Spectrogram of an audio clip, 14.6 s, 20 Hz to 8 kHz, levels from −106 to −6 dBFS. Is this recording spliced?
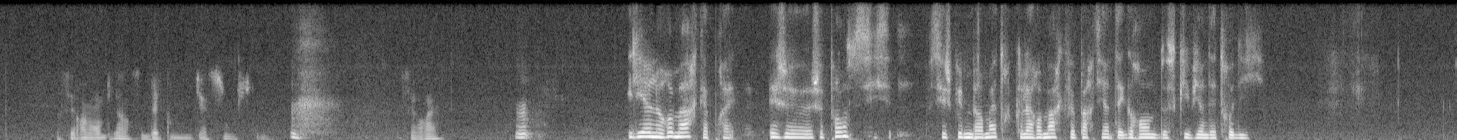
no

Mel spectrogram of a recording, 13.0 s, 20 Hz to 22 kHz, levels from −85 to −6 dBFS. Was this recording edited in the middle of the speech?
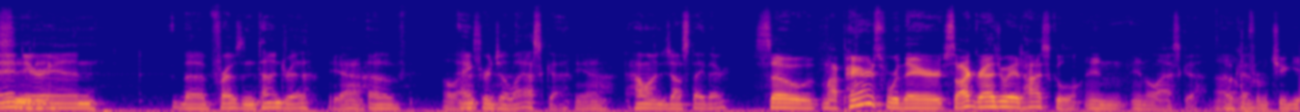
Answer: no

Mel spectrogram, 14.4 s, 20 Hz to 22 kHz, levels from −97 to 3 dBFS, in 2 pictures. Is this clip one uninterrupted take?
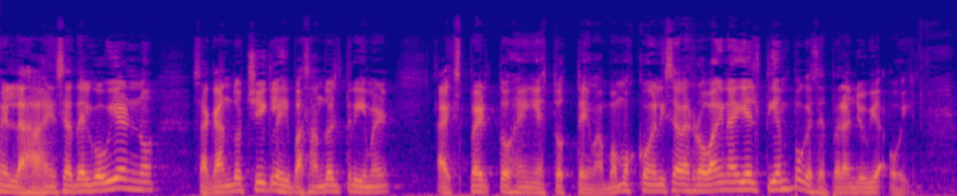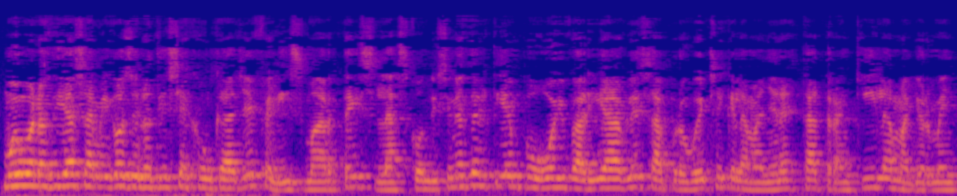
yes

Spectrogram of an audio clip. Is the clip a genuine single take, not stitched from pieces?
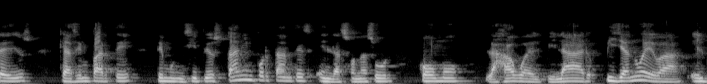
no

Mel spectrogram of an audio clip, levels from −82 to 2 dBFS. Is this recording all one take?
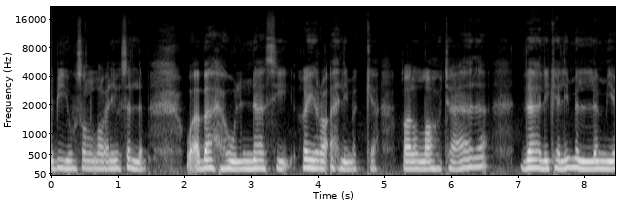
yes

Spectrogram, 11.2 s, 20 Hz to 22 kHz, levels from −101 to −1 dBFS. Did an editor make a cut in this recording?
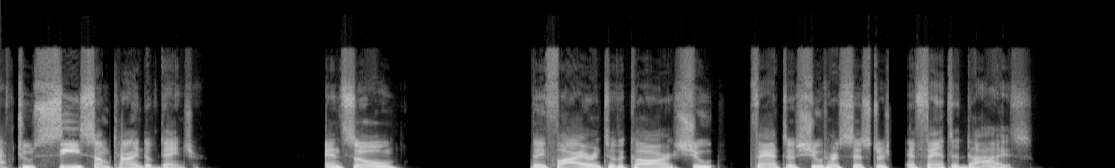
yes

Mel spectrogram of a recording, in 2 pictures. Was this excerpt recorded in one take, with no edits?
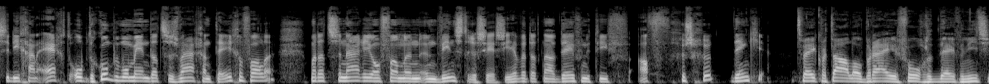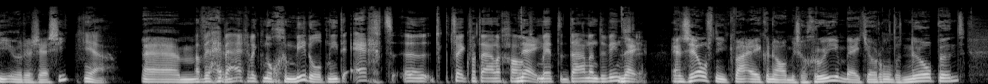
yes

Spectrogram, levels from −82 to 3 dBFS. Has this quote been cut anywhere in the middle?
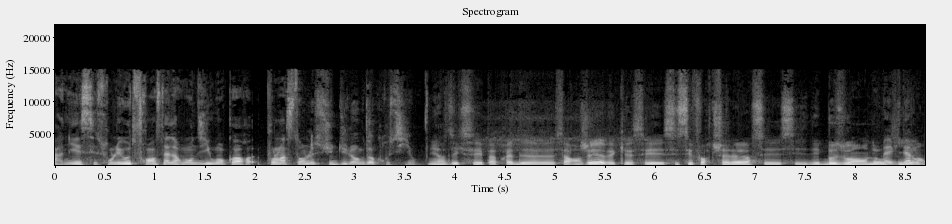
no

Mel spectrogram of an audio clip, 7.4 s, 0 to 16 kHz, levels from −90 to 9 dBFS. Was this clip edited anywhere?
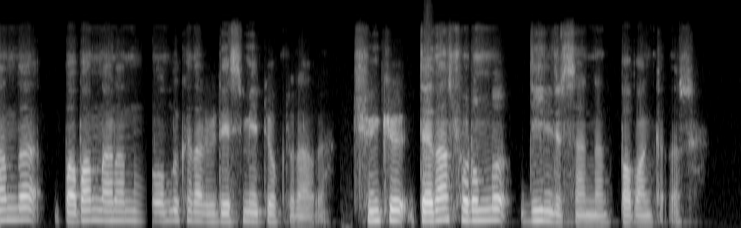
no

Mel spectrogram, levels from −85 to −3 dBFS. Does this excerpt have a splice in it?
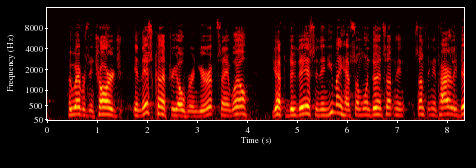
no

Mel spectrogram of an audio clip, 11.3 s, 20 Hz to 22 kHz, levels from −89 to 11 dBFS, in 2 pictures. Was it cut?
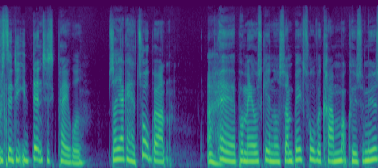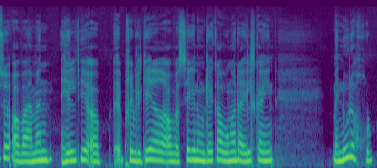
no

